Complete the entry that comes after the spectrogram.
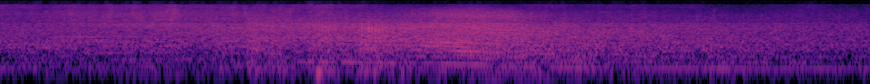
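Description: Race car engine roaring continuously at Sonoma Raceway during a late-race lap, a steady mid-pitched drone that swells slightly midway, heard from trackside at moderate distance.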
